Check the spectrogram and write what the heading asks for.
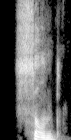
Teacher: La première syllabe du mot sandwich, sand, se prononce à la française, sand, et le A et le N se prononcent en, et on prononce le D, sand.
